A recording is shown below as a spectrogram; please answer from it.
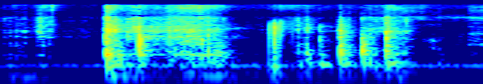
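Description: Plastic blister-card toy packaging handled in the hand: an irregular scatter of light clicks, taps and rustles.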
